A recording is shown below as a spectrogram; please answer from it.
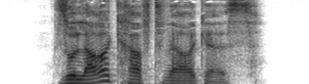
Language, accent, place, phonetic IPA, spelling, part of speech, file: German, Germany, Berlin, [zoˈlaːɐ̯kʁaftˌvɛʁkəs], Solarkraftwerkes, noun, De-Solarkraftwerkes.ogg
- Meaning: genitive singular of Solarkraftwerk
